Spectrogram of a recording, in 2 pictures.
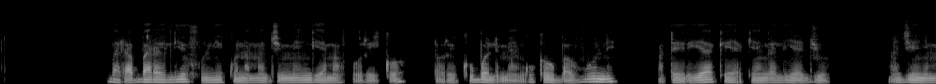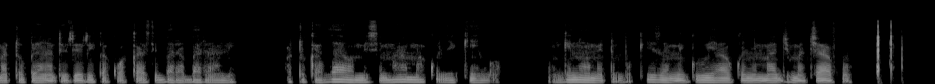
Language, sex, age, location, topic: Swahili, male, 36-49, Kisumu, health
